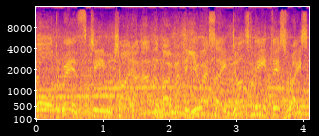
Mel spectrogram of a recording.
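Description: Indistinct, overlapping voices with a steady tone running underneath.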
